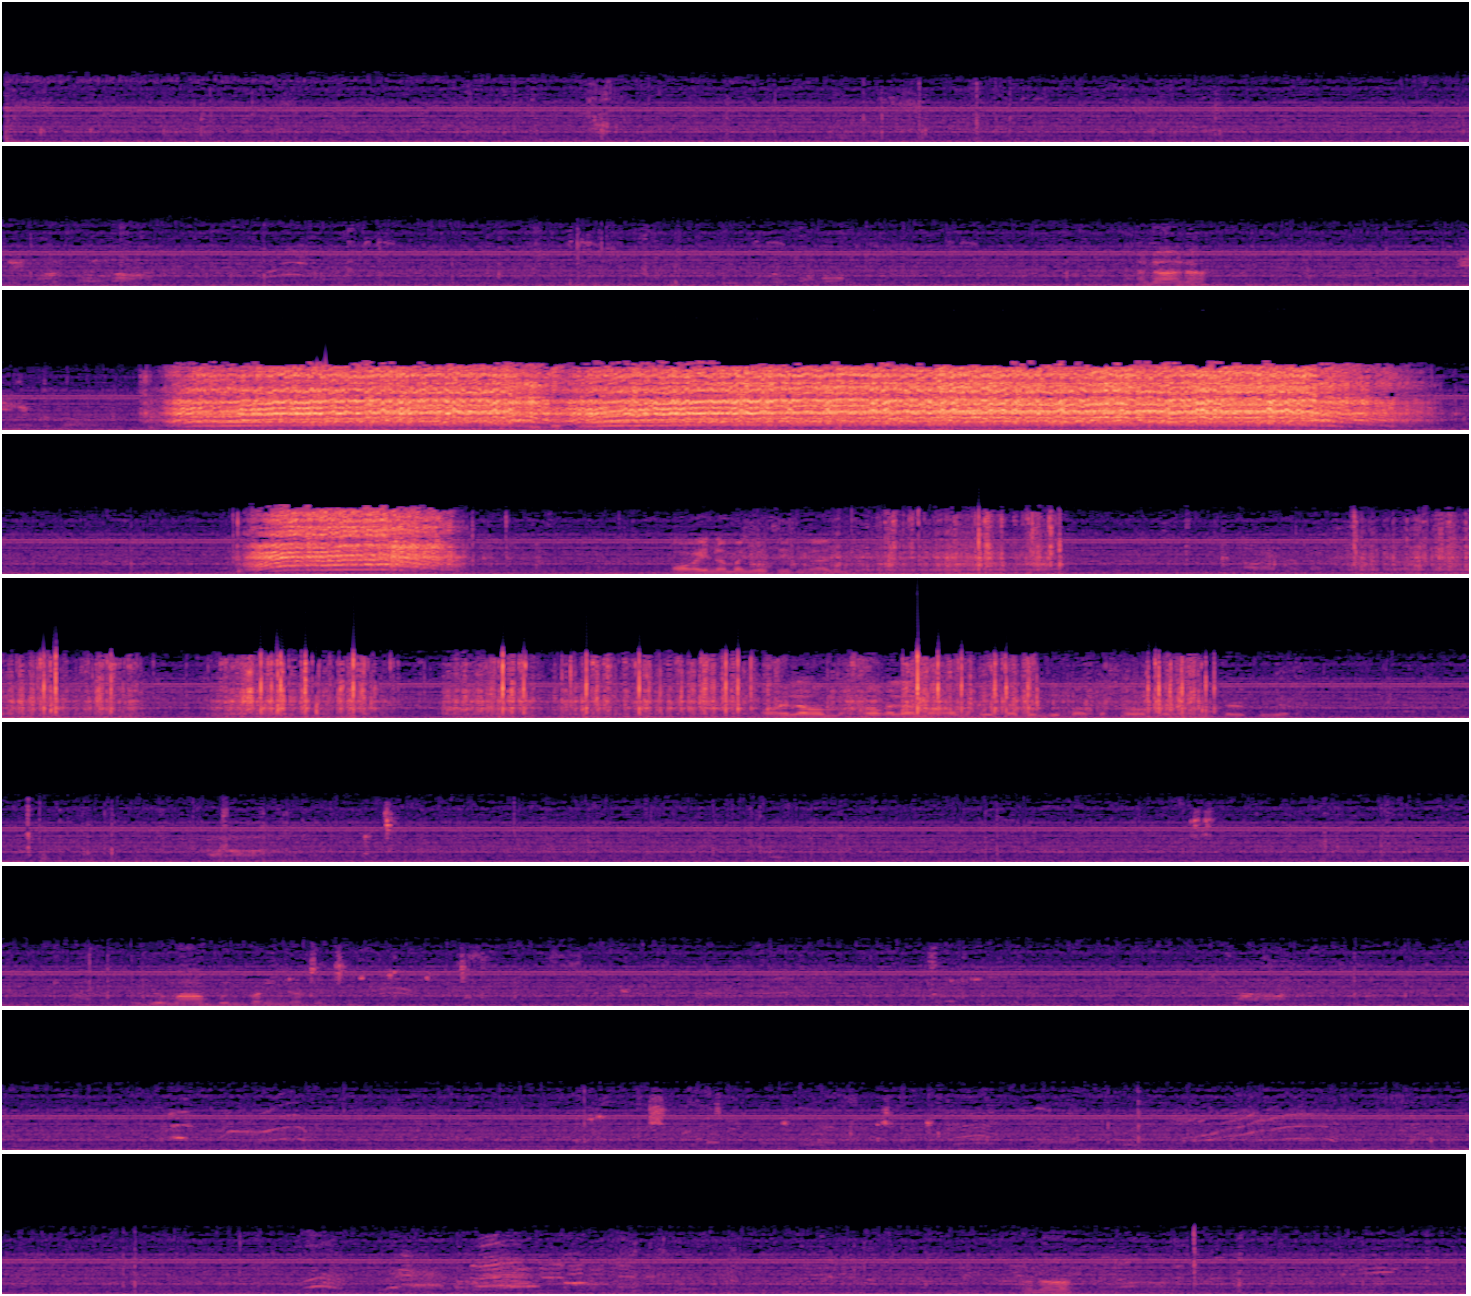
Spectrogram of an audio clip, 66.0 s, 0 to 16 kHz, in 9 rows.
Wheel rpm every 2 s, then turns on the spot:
0, 0, 0, 0, 0, 0, 0, 10, 130, 140, 140, 30, 30, 10, 10, 20, 20, 20, 0, 0, 0, 0, 0, 0, 0, 0, 0, 0, 0, 0, 0, 0, 0.
24-36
